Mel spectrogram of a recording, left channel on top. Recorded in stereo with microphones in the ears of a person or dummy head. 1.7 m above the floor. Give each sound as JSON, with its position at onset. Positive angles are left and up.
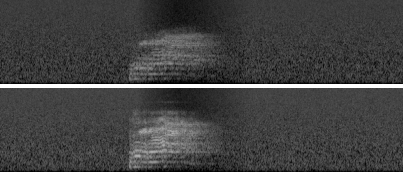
{"t": 1.3, "sound": "a cat meowing", "side_deg": -70, "distance_m": 4.5}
